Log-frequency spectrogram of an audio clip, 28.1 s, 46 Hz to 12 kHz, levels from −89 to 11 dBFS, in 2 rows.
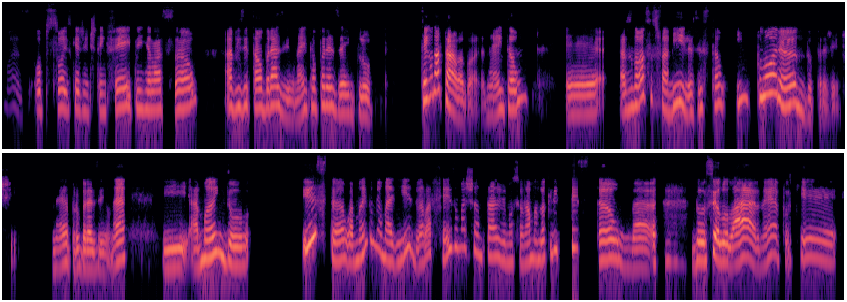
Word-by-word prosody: Nas 215 -5 -31 0.2
opções 205 0 -5
que 220 - -7
a 205 - -1
gente 190 -3 -14
tem 190 -1 -9
feito 220 +4 -2
em 210 0 -4
relação 210 +4 -1 0.4
a - - 0
visitar 220 0 -1
o - - -3
Brasil, 215 -10 0
né, 150 +4 -5
então 220 +2 -5
por 245 +4 -3
exemplo, 180 -7 -1 0.8
tem 290 +3 +5
o - - -3
natal 400 - +7
agora, 145 -2 -5
né, 165 +3 -6
então, 210 +3 0 0.8
eh, 175 - +1 0.3
as 190 +5 -2
nossas 305 +6 0
famílias 210 -2 -1
estão 235 +3 -5 0.2
implorando 270 - +2
pra - - -10
gente - - -17
ir, - - -22 0.6
né, 170 +5 -2
pro 160 - -3
Brasil, 150 -3 0
né. 210 +6 +3 0.6
E 320 +2 +2
a 165 - -1
mãe 230 +8 +4
do 175 -6 +1 0.9
estão, 225 - +4
a 185 - +1
mãe 225 - -2
do 450 - -3
meu 325 -7 -5
marido 210 - -2
ela - - -3
fez 325 +1 -4
uma 335 -1 -6
chantagem 240 -6 -4
emocional, 195 -1 -7
mandou 215 -1 -3
aquele 290 +7 -4 0.2
textão 225 -9 0 0.2
na 160 +3 -1 0.6
no 205 -1 +4
celular, 195 -1 +5
né, 240 +10 -4
porque, 215 -2 -6
215 Hz, 125 wpm, -24 LUFS, 185-245 Hz, 0.9 s, natal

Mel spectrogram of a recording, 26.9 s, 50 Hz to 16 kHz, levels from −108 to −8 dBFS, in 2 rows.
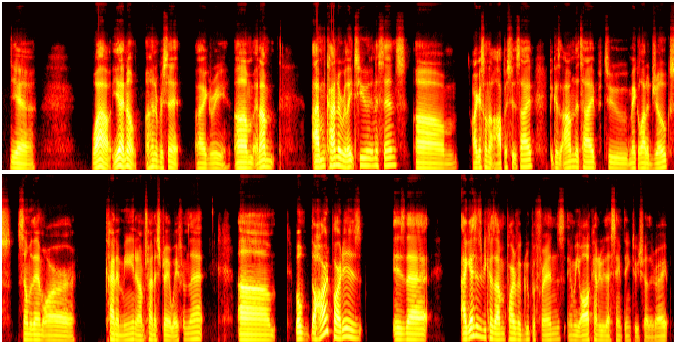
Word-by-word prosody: Yeah. 105 -3 -1 1.2
Wow, - - +6
yeah, - - +7
no, - - +2
100%, 125 -3 -3 0.3
I 105 0 -2
agree, 100 -2 -6
um, 115 -1 +4
and 120 - +1
I'm 135 -4 +3 0.8
I'm 125 +4 +5
kinda 160 +3 +5
relate 130 +1 +1
to 165 - -3
you 160 0 -1
in 155 +1 -6
a 155 - -4
sense, 165 +1 -4 0.2
um, 105 -2 +1 0.3
I - - +2
guess, - - 0
on - - -3
the - - -1
opposite - - -4
side, 135 +2 +1 0.3
because - - -7
I'm 125 +2 -1
the 120 - -4
type 120 -1 0 0.2
to 105 -3 -7
make 110 +2 -4
a - - -7
lotta 110 -1 0
jokes, 110 +7 -4
some 120 -1 -4
of 115 - -4
them 110 -2 0
are 100 -2 -3 0.6
kinda 120 -3 +1
mean, 110 +4 -7
and 105 - -2
I'm 105 - -4
trying 115 0 -4
to 105 - -5
stray 110 0 -3
away 95 0 -5
from 120 +3 -15
that. 130 +2 -5 0.7
Um, 110 -2 +5 0.4
but 130 - +6
w 115 -3 -16
the - - +5
hard 250 +9 +4
part 155 -3 +4
is 165 -5 -2 0.6
is 120 -1 -3
that 120 -1 +3 0.6
I 130 - +4
guess 180 +6 +5
it's 190 -3 -4
because 150 -4 -4
I'm 120 0 +2
part 130 +1 -1
of 120 - -7
a 115 - -4
group 120 +3 -15
of 110 - -11
friends, 115 +3 -7
and 105 0 -14
we 100 -1 -7
all 110 +3 +3
kinda 110 -3 -7
do 100 - -9
that 100 0 -7
same 100 -3 -10
thing 95 +1 -16
to 90 - -15
each 85 - -15
other, 85 -1 -11
right? 95 +2 -7
115 Hz, 180 wpm, -23 LUFS, 105-130 Hz, 1.2 s, yeah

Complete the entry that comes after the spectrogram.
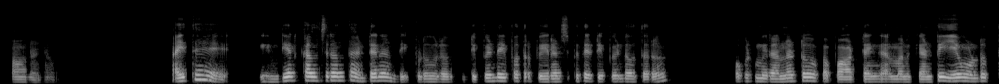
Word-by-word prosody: అవునండి. 115 -2 -8
అవును. 110 - -24 1.2
అయితే 170 +9 +3 0.7
ఇండియన్ 170 +9 +2
కల్చర్ 180 0 +4
అంతా 180 +1 0
అంతేనండి. 170 0 +1
ఇప్పుడు 130 +1 -5 0.4
డిపెండ్ 150 +2 0
అయిపోతారు. 155 -1 -3
పేరెంట్స్ 135 +1 -1
మీదే 155 - 0
డిపెండ్ 135 0 -2
అవుతారు. 120 -2 -3 0.8
ఒకటి 150 - -9
మీరన్నట్టు 140 +4 +1
ఒక - - -4
పార్ట్ 120 0 +1
టైమ్ 125 0 0
గాని 125 - -2
మనకి 120 0 -4
అంటే 120 +9 +3
ఏమి 165 0 +5
ఉండదు. 155 +2 -1
145 Hz, 145 wpm, -28 LUFS, 125-165 Hz, 1.2 s, ఏమి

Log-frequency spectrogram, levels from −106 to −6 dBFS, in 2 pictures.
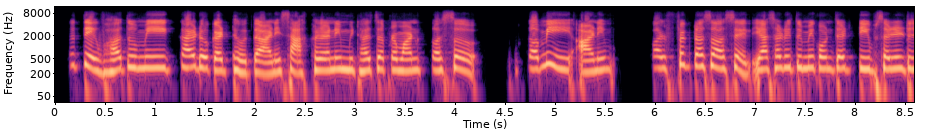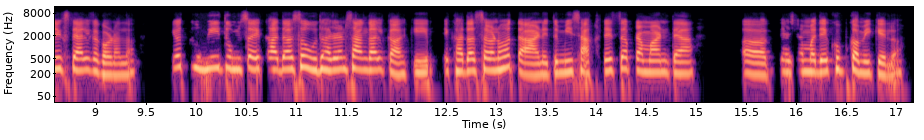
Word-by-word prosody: तर - - -8
तेव्हा 245 -6 +3
तुम्ही 285 0 +2
काय 295 -1 +4
डोक्यात 275 -5 +3
ठेवता 220 -3 +2
आणि 205 +3 +1
साखर 235 +3 0
आणि 265 +2 +1
मिठाचं 255 +1 +1
प्रमाण 245 -1 +1
कसं 245 -1 0 0.6
कमी 275 0 +1 0.2
आणि 240 +3 0 0.5
परफेक्ट 300 +4 -2
असं 315 0 +2
असेल 275 -6 +1
यासाठी 285 +2 +2
तुम्ही 290 -1 +1
कोणत्या 275 0 +1
टिप्स 270 0 0
आणि 275 0 +3
ट्रिक्स 270 -2 -1
द्याल 255 -2 +2
का 235 - -2
कोणाला? 190 -1 -2 0.4
किंवा 300 +1 -2
तुम्ही 280 +1 +1
तुमचं 275 0 0
एखादं 260 0 0
असं 300 +3 +1
उदाहरण 260 -1 +2
सांगाल 255 -2 +2
का, 205 -4 +1
की 110 0 -1 0.2
एखादा 230 +1 +1
सण 250 +1 0
होता 270 -5 +1
आणि 190 +1 -1
तुम्ही 215 +2 0
साखरेचं 240 +3 -2
प्रमाण 220 -2 0
त्या 205 -1 +1 0.6
अ, - - -2 0.3
त्याच्यामध्ये 225 0 0
खूप 265 -3 -2
कमी 215 -5 +2
केलं? 195 +1 -1
255 Hz, 170 wpm, -22 LUFS, 230-280 Hz, 0.6 s, काय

